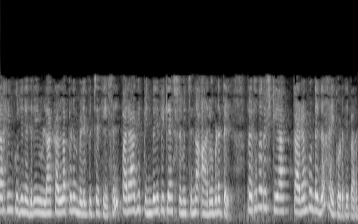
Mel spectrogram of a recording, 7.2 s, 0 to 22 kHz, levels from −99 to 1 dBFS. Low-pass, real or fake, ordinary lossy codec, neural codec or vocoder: 5.4 kHz; fake; MP3, 32 kbps; codec, 16 kHz, 8 kbps, FreqCodec, smaller model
